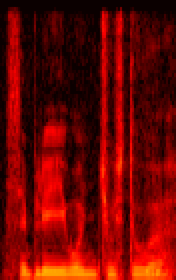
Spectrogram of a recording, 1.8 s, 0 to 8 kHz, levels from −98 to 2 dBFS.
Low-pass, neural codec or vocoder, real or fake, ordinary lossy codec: none; none; real; none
